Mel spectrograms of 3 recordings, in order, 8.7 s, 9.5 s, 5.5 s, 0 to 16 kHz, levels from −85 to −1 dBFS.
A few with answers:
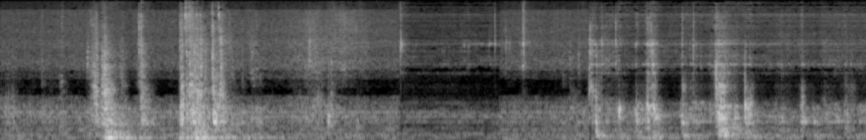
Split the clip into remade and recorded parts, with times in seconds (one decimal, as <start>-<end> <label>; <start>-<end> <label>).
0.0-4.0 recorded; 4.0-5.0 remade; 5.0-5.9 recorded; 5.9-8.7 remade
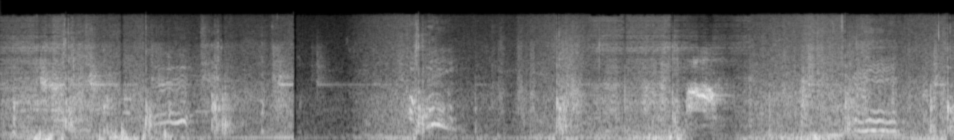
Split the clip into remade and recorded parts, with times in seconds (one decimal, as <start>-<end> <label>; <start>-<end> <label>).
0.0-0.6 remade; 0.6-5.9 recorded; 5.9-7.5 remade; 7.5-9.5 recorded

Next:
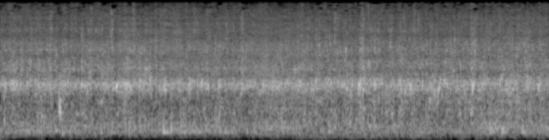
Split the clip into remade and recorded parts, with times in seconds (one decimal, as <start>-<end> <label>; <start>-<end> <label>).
0.0-1.2 recorded; 1.2-2.0 remade; 2.0-2.5 recorded; 2.5-3.1 remade; 3.1-5.5 recorded

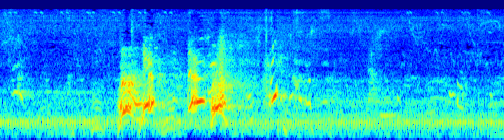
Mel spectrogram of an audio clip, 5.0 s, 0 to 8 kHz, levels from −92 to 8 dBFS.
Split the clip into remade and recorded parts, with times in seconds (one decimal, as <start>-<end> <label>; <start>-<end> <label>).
0.0-1.8 recorded; 1.8-4.0 remade; 4.0-5.0 recorded

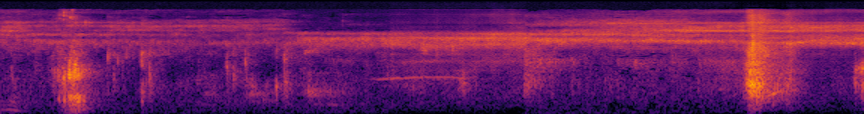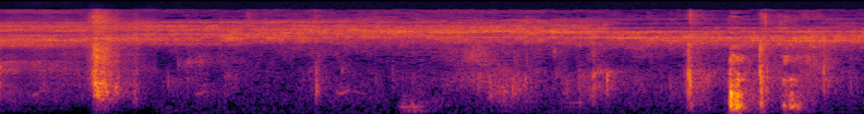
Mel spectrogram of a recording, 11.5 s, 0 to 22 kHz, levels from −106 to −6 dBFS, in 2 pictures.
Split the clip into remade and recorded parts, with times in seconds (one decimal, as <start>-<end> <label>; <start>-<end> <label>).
0.0-2.6 recorded; 2.6-3.5 remade; 3.5-4.7 recorded; 4.7-6.8 remade; 6.8-11.5 recorded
